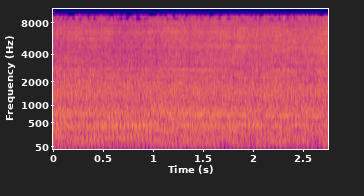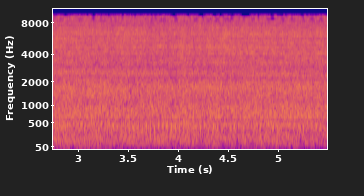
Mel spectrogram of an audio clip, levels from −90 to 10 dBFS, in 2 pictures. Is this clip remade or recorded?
recorded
